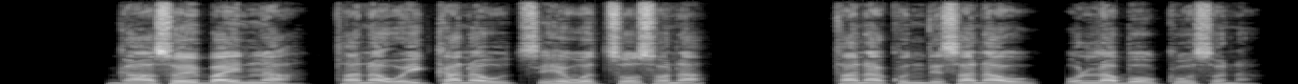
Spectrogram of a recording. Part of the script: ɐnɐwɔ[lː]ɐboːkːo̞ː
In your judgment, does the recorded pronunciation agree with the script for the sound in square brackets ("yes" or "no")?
yes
